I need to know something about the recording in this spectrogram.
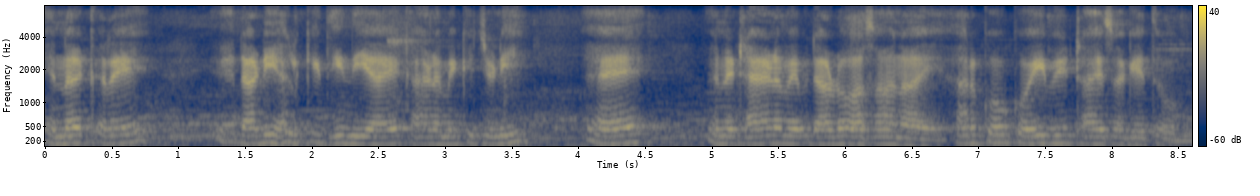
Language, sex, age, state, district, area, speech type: Sindhi, male, 60+, Delhi, South Delhi, urban, spontaneous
